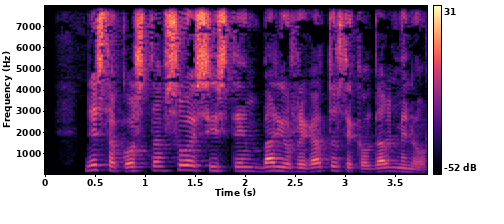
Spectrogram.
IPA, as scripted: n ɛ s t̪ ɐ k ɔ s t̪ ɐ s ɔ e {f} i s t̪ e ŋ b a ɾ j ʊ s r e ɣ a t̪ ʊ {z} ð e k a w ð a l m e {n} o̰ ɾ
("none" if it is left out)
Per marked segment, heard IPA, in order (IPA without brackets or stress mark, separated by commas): s, z, n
